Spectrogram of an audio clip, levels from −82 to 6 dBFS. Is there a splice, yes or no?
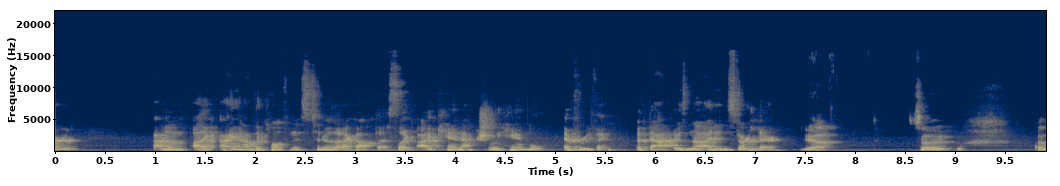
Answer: yes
